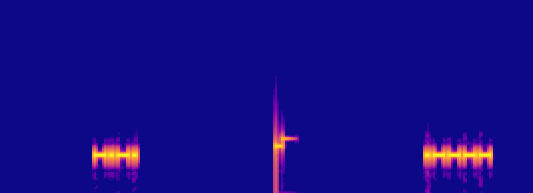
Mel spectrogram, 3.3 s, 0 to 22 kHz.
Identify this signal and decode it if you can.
Morse code, heard as a keyed tone, about 48 wpm, 700 Hz. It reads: C 1
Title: Single Letter-Number Alt 50wpm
